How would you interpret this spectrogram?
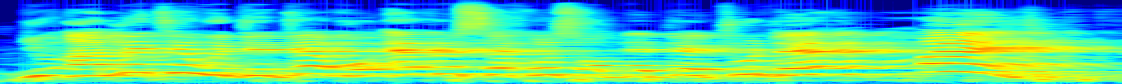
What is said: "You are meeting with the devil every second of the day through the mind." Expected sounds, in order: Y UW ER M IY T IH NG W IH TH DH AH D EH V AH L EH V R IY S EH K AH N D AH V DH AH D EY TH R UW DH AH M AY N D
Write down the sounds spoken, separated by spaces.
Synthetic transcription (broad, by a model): Y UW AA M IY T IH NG W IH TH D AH D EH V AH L EH V R IY S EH K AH N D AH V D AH D EY T R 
